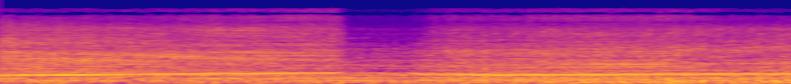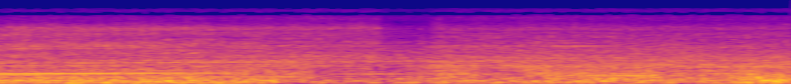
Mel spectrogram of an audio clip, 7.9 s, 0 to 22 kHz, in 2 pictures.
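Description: Dodge Charger Hellcat's supercharged 6.2-litre V8 at full throttle, heard from inside the car. The engine note climbs steadily, dips briefly about two seconds in at an upshift, then climbs again. Around six seconds in it gives way to another car's engine, also heard from inside.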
